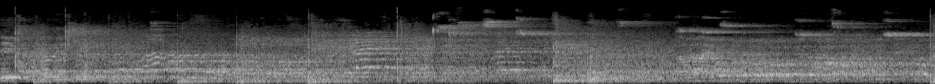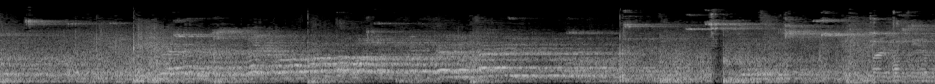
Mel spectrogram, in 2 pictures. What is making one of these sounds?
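Sneakers squeak on a hard floor in a large echoing hall.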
